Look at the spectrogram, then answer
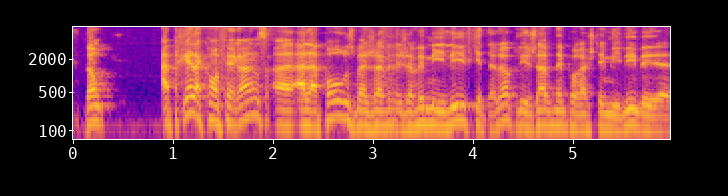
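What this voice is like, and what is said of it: Quebec French accent. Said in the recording (French): “Ben, au Québec, on dit ... On, trouve ça très séduisant, votre accent”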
